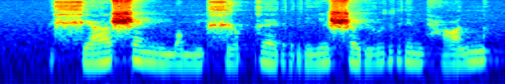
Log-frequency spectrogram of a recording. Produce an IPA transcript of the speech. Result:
xʲ ɑ ʂ ɛ n m ɒ m xʲ ɔ k ɛ r i ʂ ə ɾʲ u r ɪ n h ɑ n

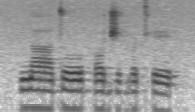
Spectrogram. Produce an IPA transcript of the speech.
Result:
n aː˨ t oː˨ h ɔ˨ d͡ʒ ɪ˨ ɡʷ ɛ˨ kʰ e˨

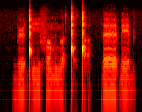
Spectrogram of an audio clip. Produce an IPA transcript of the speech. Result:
b ʏː ǃʼ iː f ɤ m i m l a̰ ǃ ɛ̰ ǃ a̰ | ɾ ɛː ɓ e b

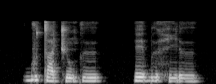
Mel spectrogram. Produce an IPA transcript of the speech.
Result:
ɡ u˦ t a˨ t͡ʃ ũ˨ k ɨ˧ | e˦ ɓ ɨ˨ h i˨ ɾ ɨ˨

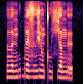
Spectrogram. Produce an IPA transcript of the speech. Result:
β ɛ ŋ ṳ b ɛ z ə̤ ʒ ũ tʷ ɛ̤ ç ɐ ŋ ʏ

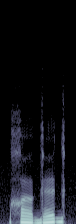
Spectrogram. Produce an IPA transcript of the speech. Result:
χ ɐ ɡ ɛ ɡ

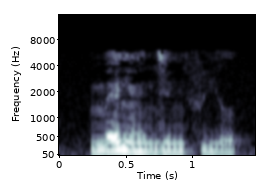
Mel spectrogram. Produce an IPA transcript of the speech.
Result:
m ɛ ɾʲ æ̃ ɪ̯ n z y n f i ʊ̯

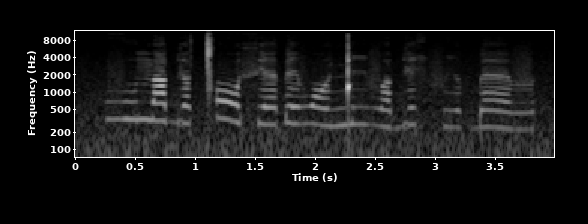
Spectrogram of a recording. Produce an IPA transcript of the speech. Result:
v u˧ n a˧ bʲ ɐ˨ ǀʰ ɔ˦˨ fʲ ɛ˨ ɗ e˧ v ɔ˨ ə̯ ŋ͡ǃ i˧ v ɐ˨ bʲ e˦ x f i˨ ə̯ ɡ͡b ɛ˦˨ v

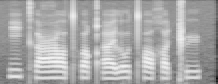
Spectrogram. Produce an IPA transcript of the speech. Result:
i kʰ ə ʕ ɒ tʰ o qʼ ɛ l o tʰ ɒ χ ə ǁ y

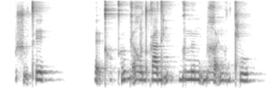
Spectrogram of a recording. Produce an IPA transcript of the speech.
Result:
ʃ ṵ tʼ e | ɛ̰ kʰ ɔ̤ kʼ ɯ ɡ ɛ̰ ʁ u d k a d ḭ | ɡ ɯ n ɯ n ḭ b i ʁ ɛ̰ n ɔ̤ d cʰ u

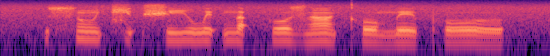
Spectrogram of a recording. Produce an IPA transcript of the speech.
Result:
s ũ˦ t͡ɕ ʊ˦ ʔ ʃ i˦ w ɪ˦ ʔ n ä˦ ʔ k o˦˨ z ã˦˨ kʰ o˦˨ m e˦˨ ɪ̯ pʰ o˦˨ ʊ̯

